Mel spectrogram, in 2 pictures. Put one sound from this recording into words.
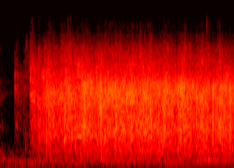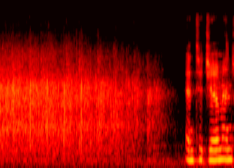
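An audience applauds in a large hall, then the applause fades.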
